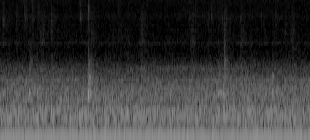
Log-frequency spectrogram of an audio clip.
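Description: A steady low hum with a few faint clicks and rustles of a power cable and its connector being handled and plugged in inside a PC case.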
